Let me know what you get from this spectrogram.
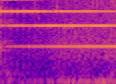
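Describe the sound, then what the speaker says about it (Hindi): A bicycle bell rings as a single sustained, bright metallic tone that holds steadily for under a second, loud and close, with no other sounds around it. "तभी बाहर से साइकिल की घंटी की आवाज सुनाई देती है।"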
